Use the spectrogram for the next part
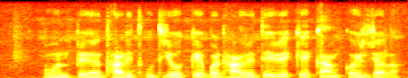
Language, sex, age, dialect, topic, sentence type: Bhojpuri, male, <18, Northern, agriculture, statement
